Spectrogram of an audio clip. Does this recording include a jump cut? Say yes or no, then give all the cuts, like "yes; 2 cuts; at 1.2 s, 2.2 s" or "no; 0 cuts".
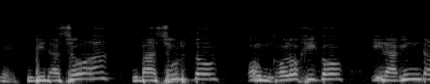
yes; 1 cut; at 2.3 s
